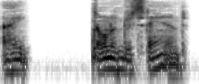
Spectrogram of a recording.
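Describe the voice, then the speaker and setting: A male narrator voicing a nervous, tongue-tied young man who speaks haltingly. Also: fairly low pitch, lively intonation, breathy edge, dry recording, pitched above the performer's own voice, heavily acted. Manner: hesitant, halting. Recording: dull lo-fi audio.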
